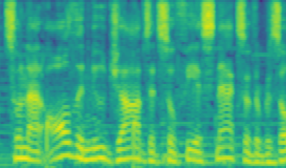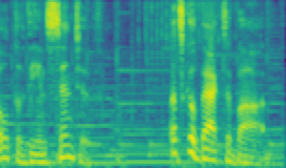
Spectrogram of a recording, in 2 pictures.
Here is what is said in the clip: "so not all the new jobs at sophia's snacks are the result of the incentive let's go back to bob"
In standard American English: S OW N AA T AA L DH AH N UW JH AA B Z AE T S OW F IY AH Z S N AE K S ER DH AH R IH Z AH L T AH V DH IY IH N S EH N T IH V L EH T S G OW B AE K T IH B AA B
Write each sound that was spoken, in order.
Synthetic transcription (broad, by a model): S OW N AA T AA L DH AH N UW JH AA B Z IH T S OW F IY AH S N AE K S ER DH AH R IH Z AH L T AH V DH IY IH N S EH N T IH V L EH T S G OW B AE K T IH B AA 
